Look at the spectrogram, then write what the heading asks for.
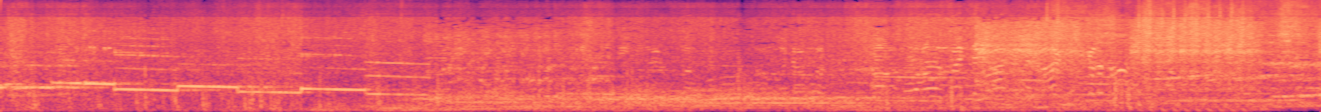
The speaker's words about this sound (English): This is Siren Head audio.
